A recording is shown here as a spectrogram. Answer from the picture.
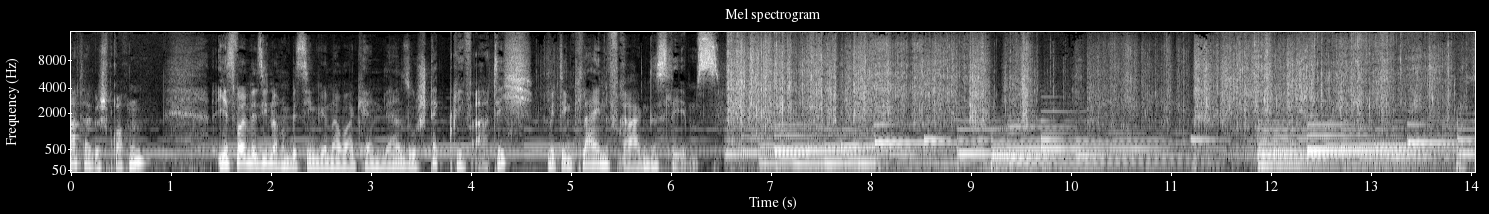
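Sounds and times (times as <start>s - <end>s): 
speech: 0.0s - 7.4s
soft melodic tune: 1.5s - 14.0s
cards rustling as they are shuffled and drawn: 4.3s - 14.0s.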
